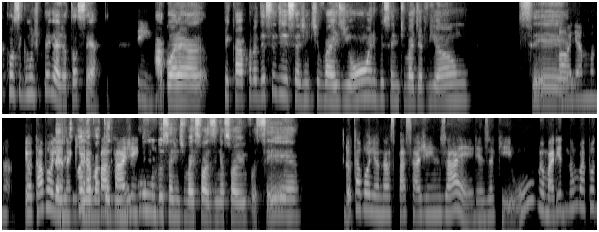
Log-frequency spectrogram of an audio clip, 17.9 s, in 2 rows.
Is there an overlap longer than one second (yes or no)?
yes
